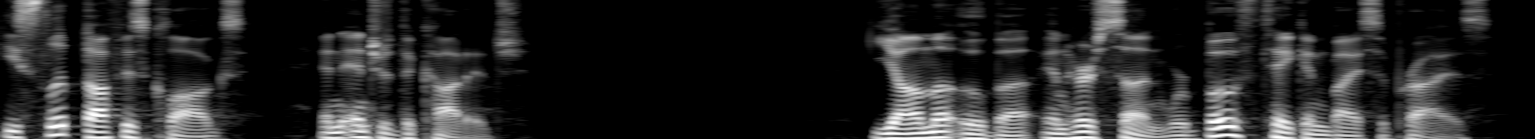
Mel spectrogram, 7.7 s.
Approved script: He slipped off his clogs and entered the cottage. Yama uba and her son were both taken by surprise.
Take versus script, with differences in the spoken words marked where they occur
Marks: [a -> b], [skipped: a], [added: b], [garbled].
He slipped off his clogs and entered the cottage. Yama uba and her son were both taken by surprise.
